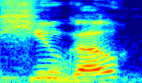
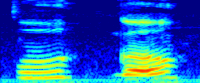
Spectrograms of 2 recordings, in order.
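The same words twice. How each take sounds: First: The initial H is pronounced. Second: The initial H is silent. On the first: The speaker calls it wrong. "We wouldn't say" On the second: The speaker calls it right. "We would say Hugo"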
